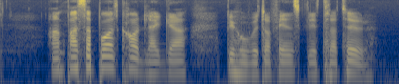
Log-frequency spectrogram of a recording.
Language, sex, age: Swedish, male, 34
